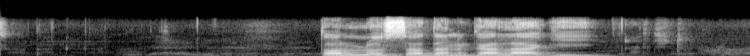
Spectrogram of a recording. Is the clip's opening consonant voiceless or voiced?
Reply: voiceless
